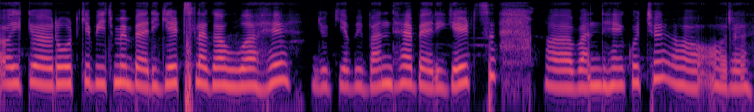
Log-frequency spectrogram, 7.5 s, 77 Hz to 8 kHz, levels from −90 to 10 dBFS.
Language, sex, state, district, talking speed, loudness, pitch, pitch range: Hindi, female, Chhattisgarh, Kabirdham, 150 wpm, -30 LUFS, 240 Hz, 225-255 Hz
